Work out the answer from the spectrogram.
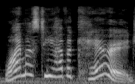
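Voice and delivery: high-pitched questioning; lightly acted plaintive query; wondering. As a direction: ask in puzzled exasperation. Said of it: "Shi Lian wondered".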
